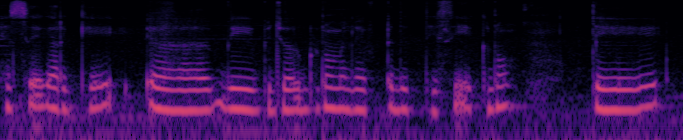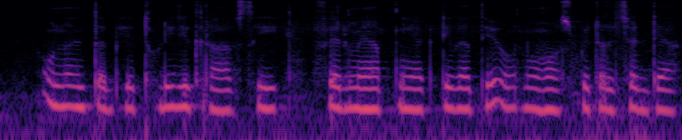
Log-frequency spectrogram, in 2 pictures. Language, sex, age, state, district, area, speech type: Punjabi, female, 18-30, Punjab, Muktsar, urban, spontaneous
